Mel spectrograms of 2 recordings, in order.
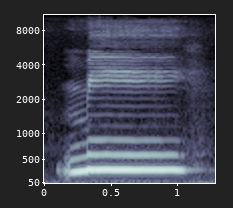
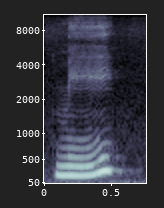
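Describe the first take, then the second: First: The pitch stays high and level. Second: The pitch rises from mid to high. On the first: "the first tone goes me" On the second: "it goes up"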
